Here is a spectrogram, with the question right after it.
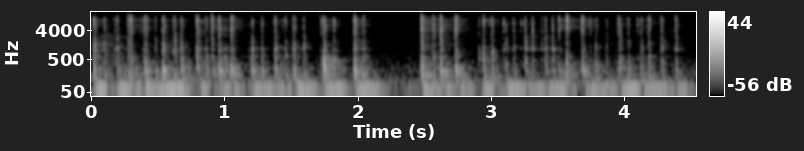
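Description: Fingertips type on a compact white keyboard with plastic keys on an aluminium base, resting on a fuzzy mat beside an idle paintbrush. A fast run of crisp, bright clicking keystrokes pauses briefly midway before resuming, over a steady low hum.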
